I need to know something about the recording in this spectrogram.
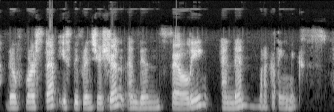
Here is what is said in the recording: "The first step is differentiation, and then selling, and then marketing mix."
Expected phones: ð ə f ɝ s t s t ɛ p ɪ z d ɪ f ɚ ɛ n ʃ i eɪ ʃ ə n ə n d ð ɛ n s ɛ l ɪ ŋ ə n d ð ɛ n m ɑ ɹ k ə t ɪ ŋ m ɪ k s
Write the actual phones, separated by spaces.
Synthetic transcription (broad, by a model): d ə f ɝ t s t ɛ p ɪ s d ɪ f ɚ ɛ n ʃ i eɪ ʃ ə n ə n d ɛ n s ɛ l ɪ ŋ ə n d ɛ n m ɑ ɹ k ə t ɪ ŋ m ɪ k s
